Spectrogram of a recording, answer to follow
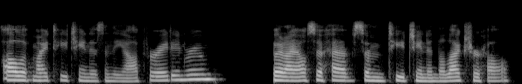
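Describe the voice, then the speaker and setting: Low-voiced woman senator asking questions. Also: a little fast, a little mellow, smooth, no echo. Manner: candid, slightly self-deprecating. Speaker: faculty senator, surgeon. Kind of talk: meeting question. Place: auditorium. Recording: dry, dull lo-fi sound.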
